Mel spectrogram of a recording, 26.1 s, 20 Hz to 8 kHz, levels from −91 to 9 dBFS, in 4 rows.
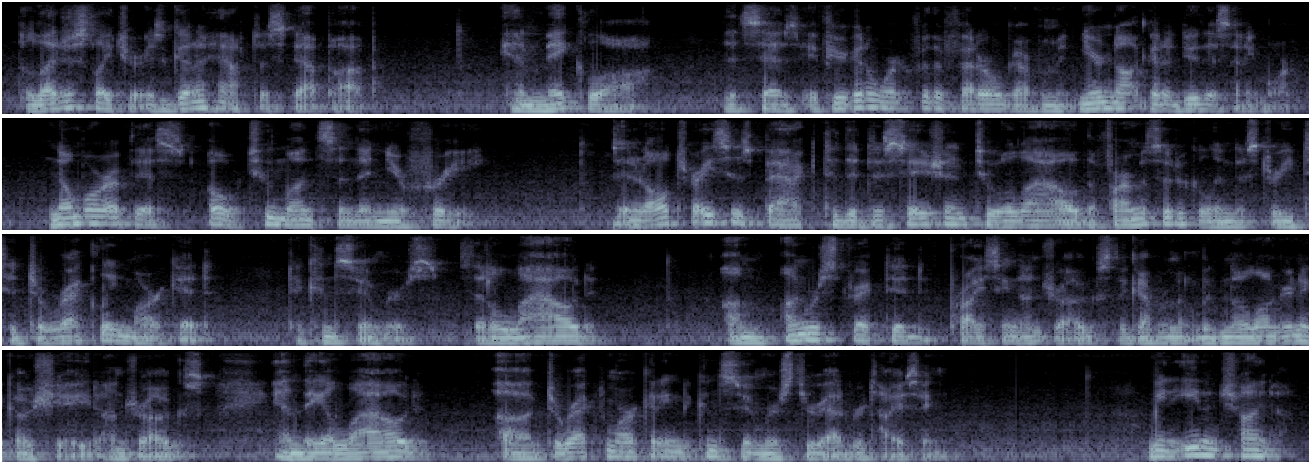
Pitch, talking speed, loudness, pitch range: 105 Hz, 200 wpm, -30 LUFS, 95-115 Hz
